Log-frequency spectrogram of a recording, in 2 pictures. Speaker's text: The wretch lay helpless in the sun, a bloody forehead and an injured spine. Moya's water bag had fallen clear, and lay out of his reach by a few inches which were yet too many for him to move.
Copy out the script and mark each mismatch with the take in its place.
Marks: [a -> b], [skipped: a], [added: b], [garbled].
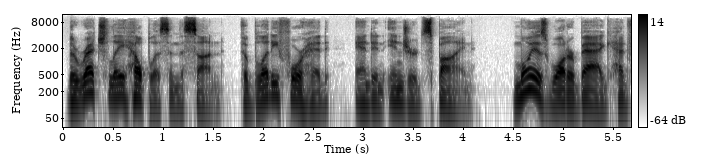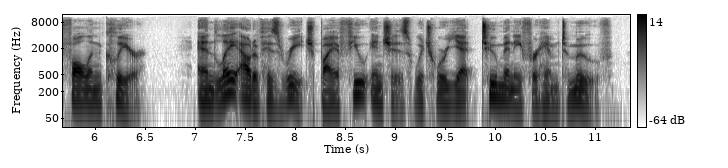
The wretch lay helpless in the sun, a bloody forehead and an injured spine. Moya's water bag had fallen clear, and lay out of his reach by a few inches which were yet too many for him to move.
